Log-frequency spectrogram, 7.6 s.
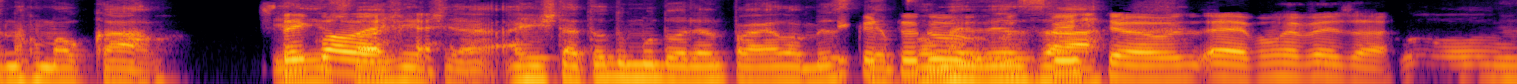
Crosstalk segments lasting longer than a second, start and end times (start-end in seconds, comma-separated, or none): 4.2-5.6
